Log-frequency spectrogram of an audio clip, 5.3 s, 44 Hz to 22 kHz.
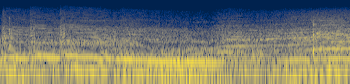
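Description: Simulated Audi GT3 race car engine from rFactor 2 at Sebring, a steady high-pitched drone with a slowly sweeping pitch that dips and rises again, loud and continuous with no talk.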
